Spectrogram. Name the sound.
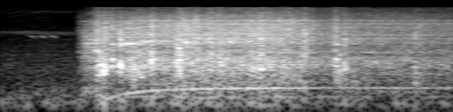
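power drill whirring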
